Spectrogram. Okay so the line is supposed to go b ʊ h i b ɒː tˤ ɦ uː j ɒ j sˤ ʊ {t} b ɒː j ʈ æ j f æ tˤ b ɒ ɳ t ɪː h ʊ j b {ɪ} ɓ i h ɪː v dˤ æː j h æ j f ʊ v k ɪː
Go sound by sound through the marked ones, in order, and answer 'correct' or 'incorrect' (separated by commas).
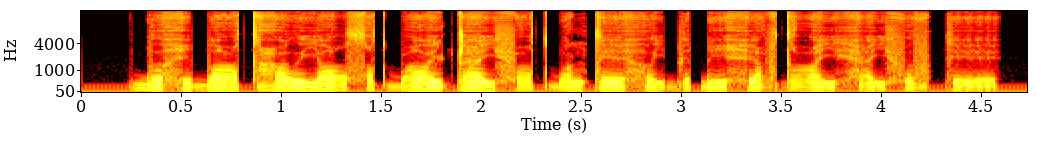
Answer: incorrect, correct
